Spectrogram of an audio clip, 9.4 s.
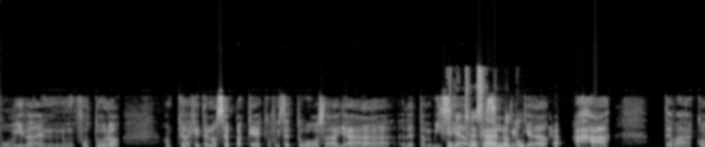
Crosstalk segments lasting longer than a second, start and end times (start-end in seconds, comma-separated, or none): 5.9-7.5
